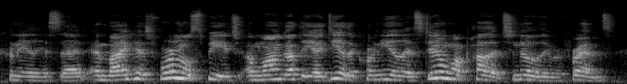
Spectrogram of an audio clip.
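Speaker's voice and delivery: plain reading voice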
